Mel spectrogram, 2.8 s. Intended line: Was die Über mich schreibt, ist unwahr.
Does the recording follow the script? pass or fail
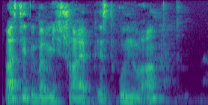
pass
